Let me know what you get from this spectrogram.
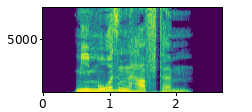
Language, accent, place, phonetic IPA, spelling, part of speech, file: German, Germany, Berlin, [ˈmimoːzn̩haftəm], mimosenhaftem, adjective, De-mimosenhaftem.ogg
- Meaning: strong dative masculine/neuter singular of mimosenhaft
